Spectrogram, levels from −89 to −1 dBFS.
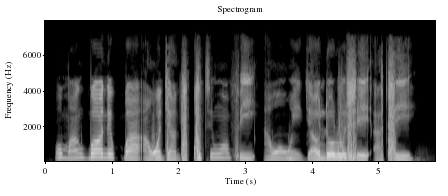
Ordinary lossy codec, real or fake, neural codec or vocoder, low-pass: MP3, 48 kbps; real; none; 7.2 kHz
